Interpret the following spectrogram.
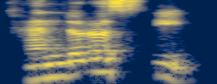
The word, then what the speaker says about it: Tandarosti: If, again, I'm from the city of Esfahan in Iran, I'm going to be saying Tandarosti. That's how I'm going to say it.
